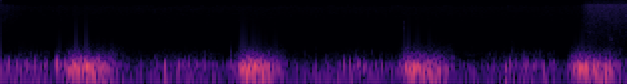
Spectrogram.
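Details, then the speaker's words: Rapid breaths through a stethoscope with fine popping and crackling through each breath: crackles, played as an example during chest auscultation in a maternity respiratory-assessment teaching resource. "This is what crackles sound like."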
